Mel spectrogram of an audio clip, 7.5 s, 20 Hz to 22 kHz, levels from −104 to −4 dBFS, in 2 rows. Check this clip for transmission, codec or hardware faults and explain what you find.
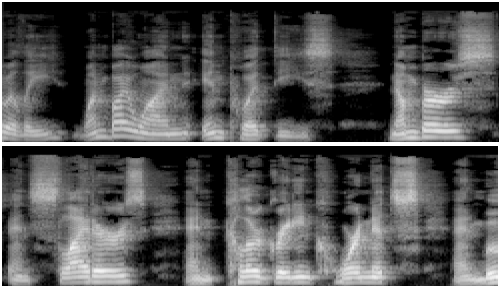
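One fault is present: automatic gain rising, from 0.64 s to 5.8 s. The gain control judged the incoming level too low and kept raising its amplification step by step, adding about 15 dB over roughly five seconds. Because the boost applies to everything it receives, the speech and the background noise beneath it grow louder together, so the whole clip swells steadily rather than the talker simply getting closer or speaking up.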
